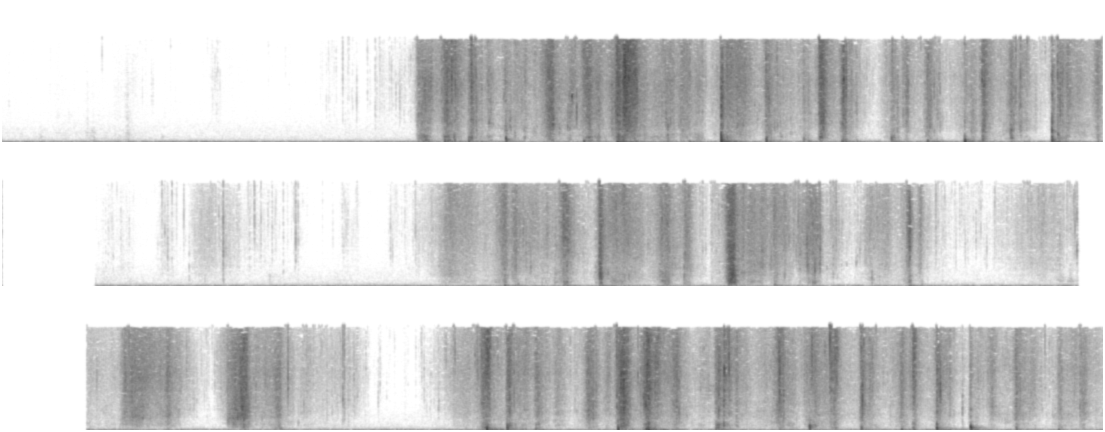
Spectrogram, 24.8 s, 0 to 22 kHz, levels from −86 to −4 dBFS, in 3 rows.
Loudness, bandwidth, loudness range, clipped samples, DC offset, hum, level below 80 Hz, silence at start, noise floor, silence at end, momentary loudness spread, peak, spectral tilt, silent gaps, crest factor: -28 LUFS; 17 kHz; 12 LU; under 0.1%; under 0.1%; none; -52 dBFS; 0.05 s; -56 dBFS; 0 s; 19 LU; -4 dBFS; -1 dB/octave; 8.25-8.93 s, 16.35-17.15 s; 30 dB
